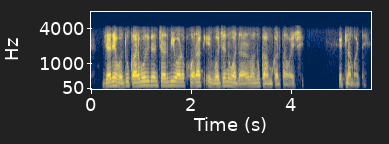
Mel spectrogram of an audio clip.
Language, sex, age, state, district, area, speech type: Gujarati, male, 18-30, Gujarat, Mehsana, rural, conversation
